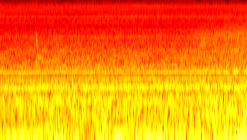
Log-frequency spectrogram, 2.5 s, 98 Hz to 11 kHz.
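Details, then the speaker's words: Vevor 3kW diesel heater in a UK camper van running up after ignition, warmth starting to come through: faint steady whir with soft even tones over a low hum, no rattles or surging; normal operation. "there we are now, that's starting to run up properly. You can just feel a little bit of warmth coming through now"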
